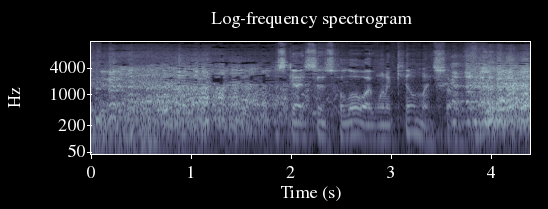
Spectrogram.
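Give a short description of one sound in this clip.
A second young man talks casually.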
